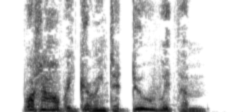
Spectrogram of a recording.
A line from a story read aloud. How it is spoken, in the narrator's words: Ron whispered to Harry through the dark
